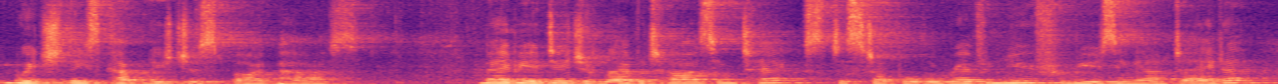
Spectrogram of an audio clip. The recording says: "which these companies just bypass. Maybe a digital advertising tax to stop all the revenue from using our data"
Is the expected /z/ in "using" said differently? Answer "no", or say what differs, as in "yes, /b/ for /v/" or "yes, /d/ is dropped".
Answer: no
